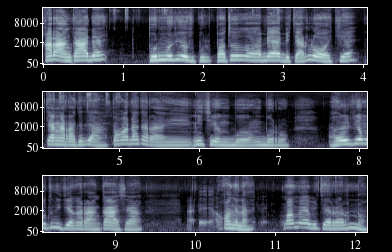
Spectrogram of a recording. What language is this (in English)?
Turkana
